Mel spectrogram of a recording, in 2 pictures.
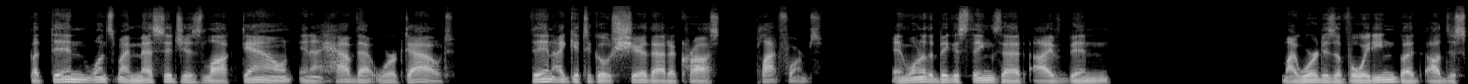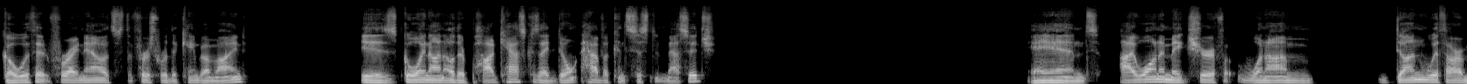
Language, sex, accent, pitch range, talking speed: English, male, American, 85-100 Hz, 160 wpm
